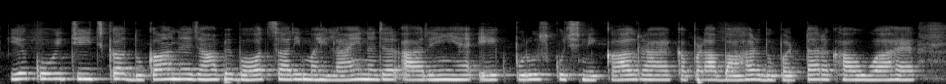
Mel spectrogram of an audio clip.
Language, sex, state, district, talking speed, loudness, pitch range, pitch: Hindi, female, Jharkhand, Deoghar, 170 wpm, -12 LUFS, 215-230 Hz, 220 Hz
